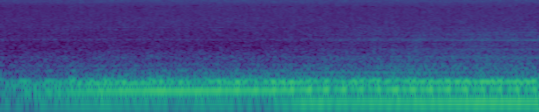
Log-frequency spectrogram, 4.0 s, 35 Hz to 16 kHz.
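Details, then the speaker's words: Infiniti M56 V8 with sport muffler, in gear with light throttle, in cabin: low steady droning buzz exactly at 1000 rpm; active noise cancellation system feeding drone through speakers, reacts when owner plays with its microphone. "well it's right at 1,000 rpm whistle it's about to happen watch it doing that kind of trips it out yesterday that's nut yeah it has to be right at 1000 rpm"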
